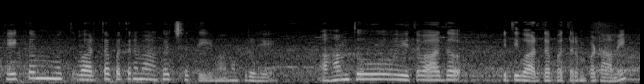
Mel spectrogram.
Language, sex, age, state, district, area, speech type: Sanskrit, female, 45-60, Maharashtra, Nagpur, urban, spontaneous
